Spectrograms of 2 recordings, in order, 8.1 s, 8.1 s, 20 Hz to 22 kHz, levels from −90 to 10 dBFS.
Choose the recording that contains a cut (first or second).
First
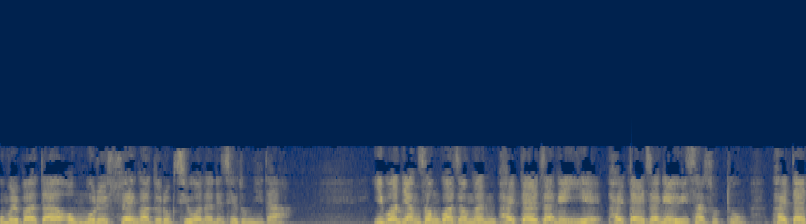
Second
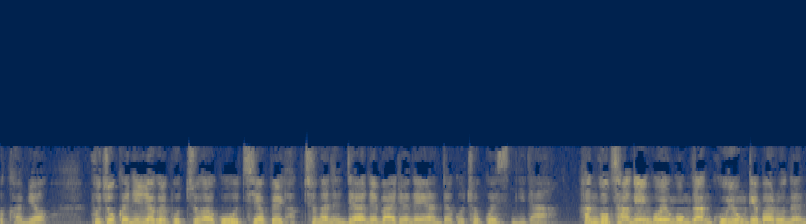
second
